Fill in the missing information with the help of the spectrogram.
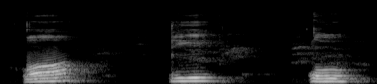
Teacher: زبان کی جڑ اور تالو کے نرم حصے سے، اور اس کو پر پڑھتے ہیں حروف مستعلیہ ہے۔ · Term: قوف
